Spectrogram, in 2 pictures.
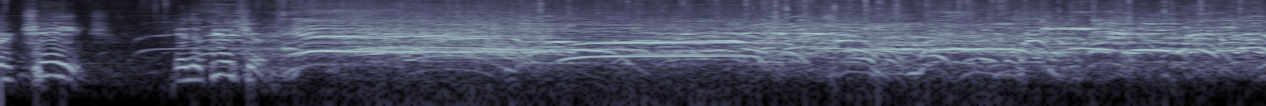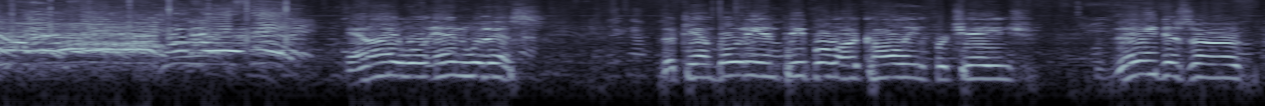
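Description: A middle-aged man speaks forcefully through a microphone and loudspeaker.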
